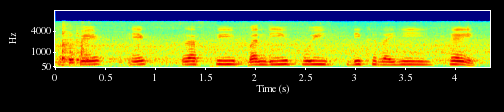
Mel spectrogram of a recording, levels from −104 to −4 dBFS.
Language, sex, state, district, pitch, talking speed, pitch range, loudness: Hindi, female, Madhya Pradesh, Dhar, 210 Hz, 110 wpm, 200-215 Hz, -17 LUFS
